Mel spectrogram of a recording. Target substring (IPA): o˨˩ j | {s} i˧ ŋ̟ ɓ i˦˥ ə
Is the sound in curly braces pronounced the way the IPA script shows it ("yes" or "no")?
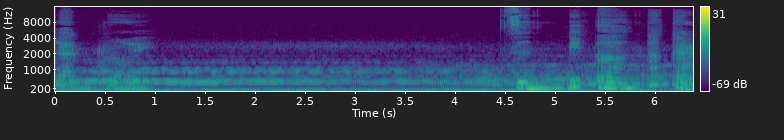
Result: yes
